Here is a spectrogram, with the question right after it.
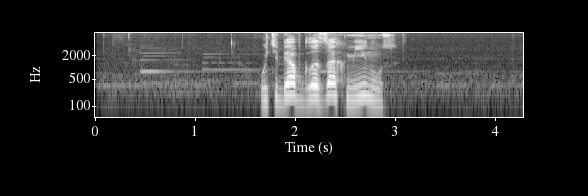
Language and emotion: Russian, neutral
